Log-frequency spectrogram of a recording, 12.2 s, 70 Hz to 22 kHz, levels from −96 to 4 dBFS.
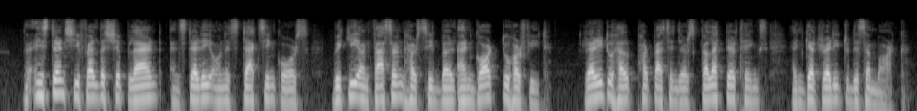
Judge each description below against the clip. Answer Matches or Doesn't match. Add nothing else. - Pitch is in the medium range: Doesn't match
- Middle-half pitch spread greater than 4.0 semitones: Doesn't match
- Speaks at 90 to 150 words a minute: Doesn't match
